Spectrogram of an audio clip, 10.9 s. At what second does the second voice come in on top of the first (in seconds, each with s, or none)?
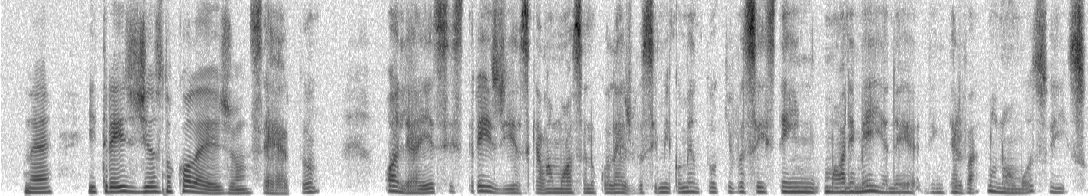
none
